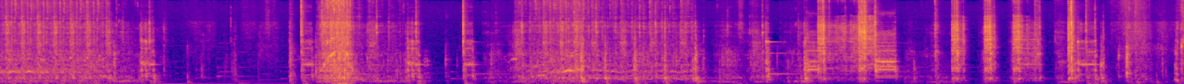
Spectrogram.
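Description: Sewing machine running a second row of stitching on pants being turned into a skirt, close and loud, in several bursts of rapid whirring with brief pauses and clicks between runs.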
